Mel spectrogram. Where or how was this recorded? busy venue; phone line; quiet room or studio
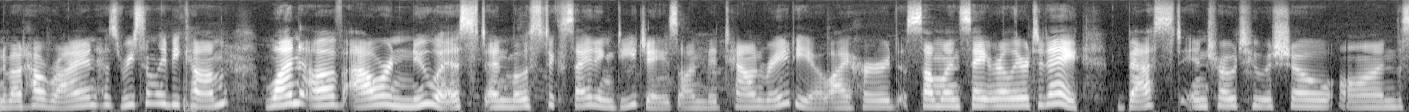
busy venue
